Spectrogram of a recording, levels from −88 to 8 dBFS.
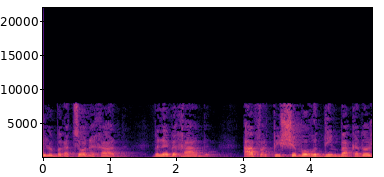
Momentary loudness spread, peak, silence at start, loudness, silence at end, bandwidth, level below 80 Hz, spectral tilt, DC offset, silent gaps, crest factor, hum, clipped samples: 10 LU; -6 dBFS; 0 s; -24 LUFS; 0 s; 8.2 kHz; -60 dBFS; -6 dB/octave; under 0.1%; none; 18 dB; none; under 0.1%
